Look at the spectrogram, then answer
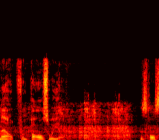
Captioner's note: wheel rattling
